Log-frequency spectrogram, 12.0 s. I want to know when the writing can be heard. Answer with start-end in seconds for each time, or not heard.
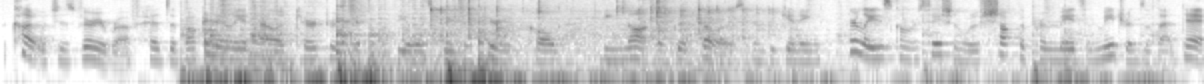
1.8-11.6.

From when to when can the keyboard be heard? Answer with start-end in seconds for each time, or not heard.
4.2-9.2.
